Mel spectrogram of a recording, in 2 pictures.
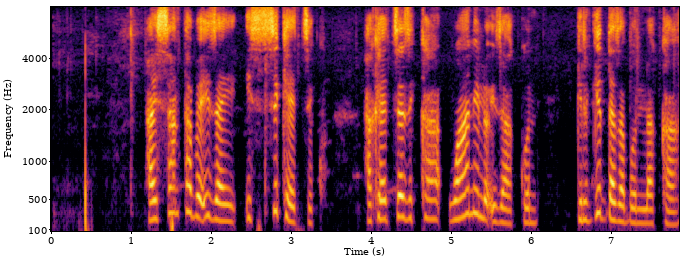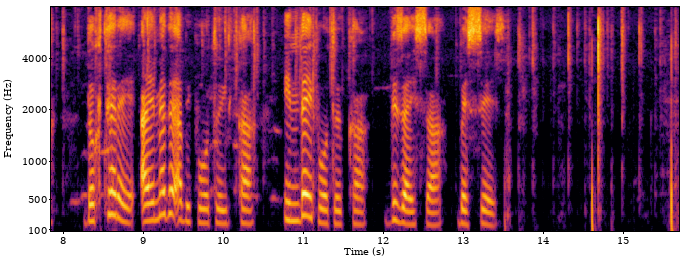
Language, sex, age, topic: Gamo, female, 36-49, government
